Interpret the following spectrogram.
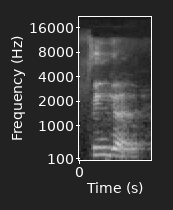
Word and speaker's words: finger: In case of whole words, finger, G is pronounced.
